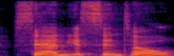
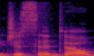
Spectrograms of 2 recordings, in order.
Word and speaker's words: San Jacinto: i climbed sanchez and san jacinto i never say it right i say jacinto but you know i don't have that nice rolling ours but yeah so it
